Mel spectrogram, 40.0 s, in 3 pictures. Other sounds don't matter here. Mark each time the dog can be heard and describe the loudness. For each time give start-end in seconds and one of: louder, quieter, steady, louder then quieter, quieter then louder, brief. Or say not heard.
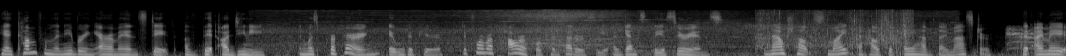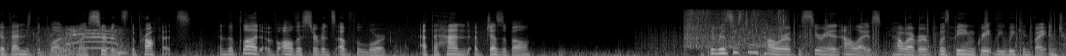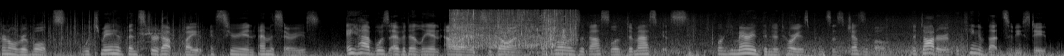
not heard.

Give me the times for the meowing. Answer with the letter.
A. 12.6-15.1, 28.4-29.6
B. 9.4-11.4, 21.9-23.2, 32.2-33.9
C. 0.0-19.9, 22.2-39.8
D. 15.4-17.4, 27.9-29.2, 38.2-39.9
A.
